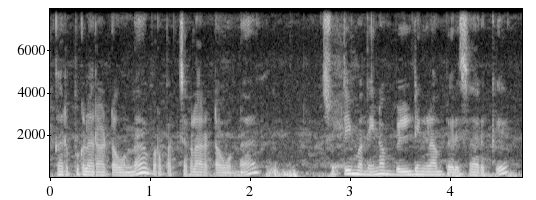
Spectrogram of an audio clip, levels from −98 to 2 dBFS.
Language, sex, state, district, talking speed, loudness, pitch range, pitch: Tamil, male, Tamil Nadu, Namakkal, 175 wpm, -15 LUFS, 125-145 Hz, 135 Hz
